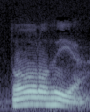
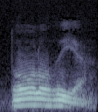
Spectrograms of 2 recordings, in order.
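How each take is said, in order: Both takes have the same delivery.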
